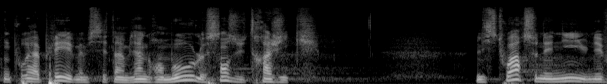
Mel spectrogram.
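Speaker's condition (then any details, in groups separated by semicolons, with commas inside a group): No condition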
